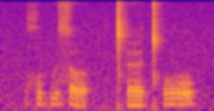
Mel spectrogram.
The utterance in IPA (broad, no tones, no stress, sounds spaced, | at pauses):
χʷ i p ɯ s ʌ | ǀʰ ɛ ǀʰ o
